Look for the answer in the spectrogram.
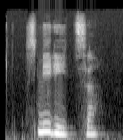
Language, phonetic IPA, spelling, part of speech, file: Russian, [smʲɪˈrʲit͡sːə], смириться, verb, Ru-смириться.ogg
- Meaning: 1. to become reconciled 2. to give in 3. passive of смири́ть (smirítʹ)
